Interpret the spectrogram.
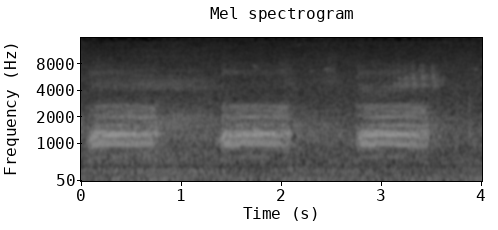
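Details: Carrion crows on a January bird-feeding round, cold at about 0 to 3 degrees with a south-southwest wind: three drawn-out, harsh caws, each under a second long, spaced about 1.4 seconds apart over steady background noise.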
